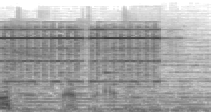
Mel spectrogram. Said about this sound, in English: The alarm bell, right?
